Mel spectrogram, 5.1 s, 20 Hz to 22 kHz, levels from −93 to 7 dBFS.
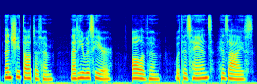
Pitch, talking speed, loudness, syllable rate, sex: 205 Hz, 200 wpm, -18 LUFS, 4.6 syllables/s, female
